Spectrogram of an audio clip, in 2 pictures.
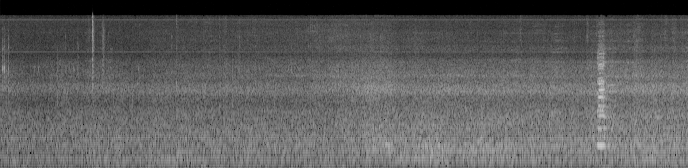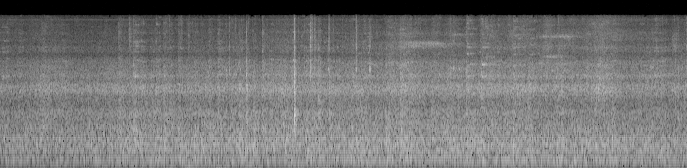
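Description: A train running on the elevated tracks overhead, its rumble growing louder, heard from inside a vehicle's cab over the vehicle's own road noise. A short horn beep sounds about seven and a half seconds in.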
